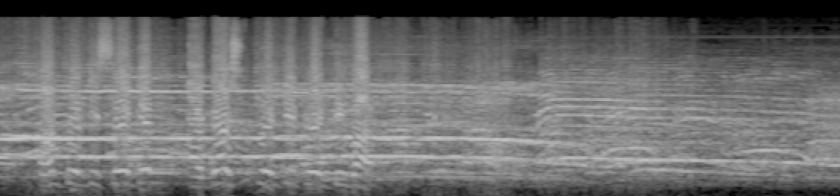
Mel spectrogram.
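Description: A crowd of people shouts in a large echoing hall.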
